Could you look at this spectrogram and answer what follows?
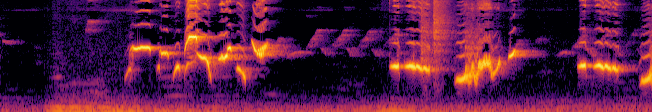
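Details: Kretekan of a white-rumped shama, whistles and chattering used to stir shamas to sing; varied sweeping whistles, sharp chattered notes and a few clear pure tones, over low hum.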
